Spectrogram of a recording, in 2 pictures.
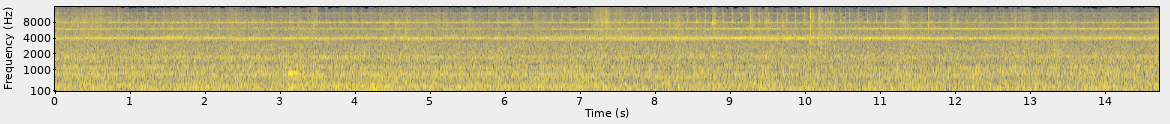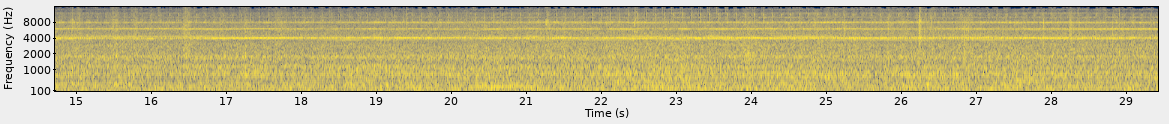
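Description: FTPEG-1000 compound air-bubble film machine running: a steady mechanical hum and hiss with a constant high whine over it.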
